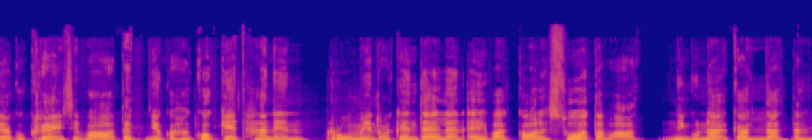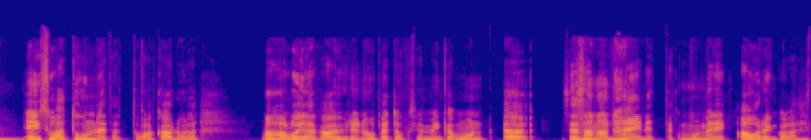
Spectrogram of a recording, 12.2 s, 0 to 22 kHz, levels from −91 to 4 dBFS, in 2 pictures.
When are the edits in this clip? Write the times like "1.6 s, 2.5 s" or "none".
5.9 s, 10.2 s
